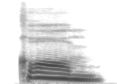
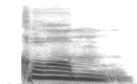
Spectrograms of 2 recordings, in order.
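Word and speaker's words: comb: कंघी को इंग्लिश में कॉम। कॉम कहा जाता है। इसमें बी जो है वह साइलेंट होता है। इसे प्रोनाउंस नहीं करते। इसे कॉम कॉम बोला जाता है। ठीक है? बी साइलेंट हो जाता है।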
